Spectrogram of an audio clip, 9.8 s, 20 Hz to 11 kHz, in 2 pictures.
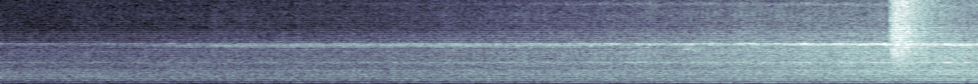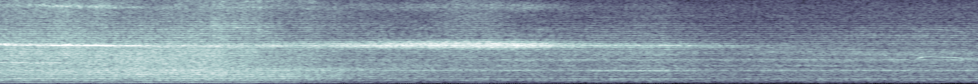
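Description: GO Transit MP40 diesel locomotive running past close by, growing louder to a peak about five seconds in, then the bilevel passenger coaches rolling by as the engine's hum drops away. A steady high wheel squeal runs through, with a sharp click about four and a half seconds in.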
